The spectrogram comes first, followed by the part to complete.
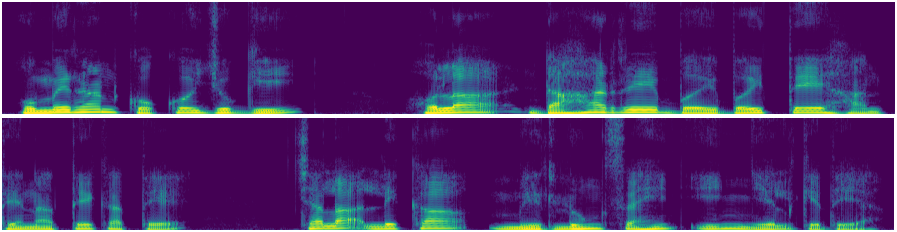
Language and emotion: Santali, sad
